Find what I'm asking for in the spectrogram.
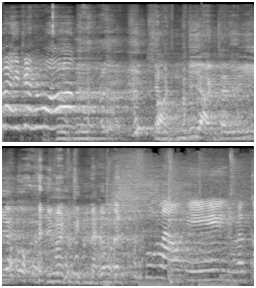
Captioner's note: choking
